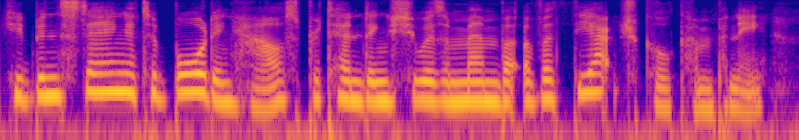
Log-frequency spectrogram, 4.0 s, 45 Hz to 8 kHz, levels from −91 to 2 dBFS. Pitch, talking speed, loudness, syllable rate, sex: 200 Hz, 240 wpm, -19 LUFS, 6.7 syllables/s, female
